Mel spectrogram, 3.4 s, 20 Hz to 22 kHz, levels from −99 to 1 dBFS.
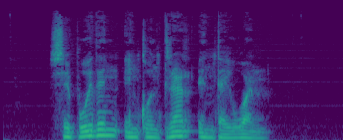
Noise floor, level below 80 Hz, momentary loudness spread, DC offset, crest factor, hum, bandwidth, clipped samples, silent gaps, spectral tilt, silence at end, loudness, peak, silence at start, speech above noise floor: -82 dBFS; -68 dBFS; 6 LU; under 0.1%; 16 dB; none; 15.5 kHz; under 0.1%; none; -5.5 dB/octave; 0.75 s; -41 LUFS; -26 dBFS; 0.5 s; 42 dB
